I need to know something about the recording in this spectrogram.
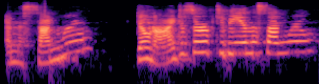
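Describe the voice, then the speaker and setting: A woman voicing a self-satisfied, excitable little male hamster telling his diary in a children's storybook. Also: very high voice, normal speed, muffled recording, pitched above the performer's own voice, heavily acted. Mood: curious, agitated. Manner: self-satisfied, exclamatory, asks and answers himself.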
